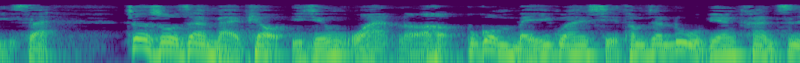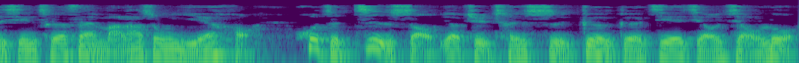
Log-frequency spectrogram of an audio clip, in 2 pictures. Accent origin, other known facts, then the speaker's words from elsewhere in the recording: China; 我说的就是我们中国人很熟悉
